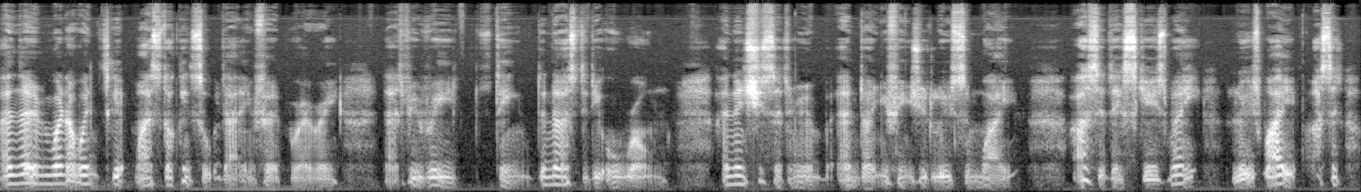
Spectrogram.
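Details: Woman with voice dysphonia, very tight, stressed muscles around the vocal cords, also affecting swallowing, attending speech therapy; voice at times distorted or lost; muscle tension dysphonia.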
